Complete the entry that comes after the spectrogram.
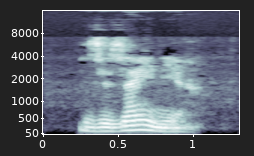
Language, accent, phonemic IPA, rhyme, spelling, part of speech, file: English, Southern England, /zɪˈzeɪniə/, -eɪniə, zizania, noun, LL-Q1860 (eng)-zizania.wav
- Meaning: Any of several aquatic North American grasses, of the genus Zizania, grown for their edible grain; wild rice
